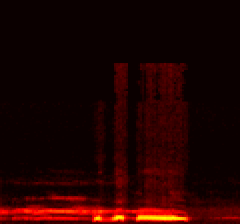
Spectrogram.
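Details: Caged decoy spotted dove cooing to attract wild doves: two short, bouncing hollow notes lead into one long, even, mellow coo, after a faint drawn tone in the background.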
